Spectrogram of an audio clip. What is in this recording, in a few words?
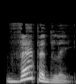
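"vapidly", British English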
